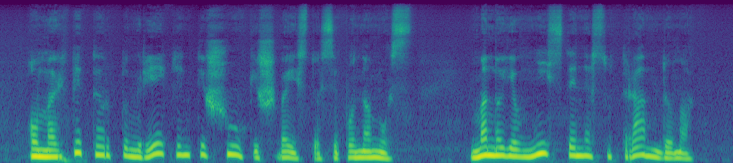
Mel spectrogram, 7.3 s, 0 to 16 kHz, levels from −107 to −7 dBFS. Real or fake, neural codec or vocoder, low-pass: fake; autoencoder, 48 kHz, 32 numbers a frame, DAC-VAE, trained on Japanese speech; 14.4 kHz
